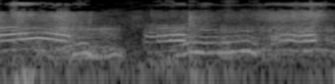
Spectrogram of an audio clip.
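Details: Newborn black Labrador Retriever puppy from a mother's first litter, being revived after birth; thin wavering whines glide down and level off, with faint voices underneath.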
